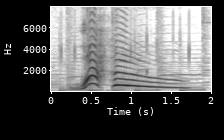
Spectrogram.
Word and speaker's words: Wahoo: I think it'd be more like Wahoo! Like that. Wait. No, we gotta... Yeah, I think we need to change the pronunciation of that. Wahoo! See that? Not woohoo, wahoo!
